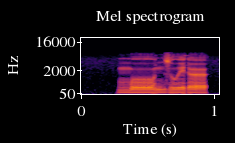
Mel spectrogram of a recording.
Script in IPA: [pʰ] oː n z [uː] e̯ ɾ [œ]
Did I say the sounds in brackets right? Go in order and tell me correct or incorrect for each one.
incorrect: m, incorrect: u, correct

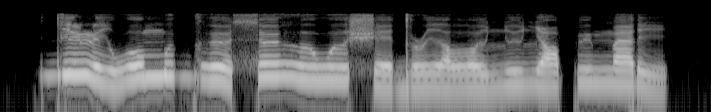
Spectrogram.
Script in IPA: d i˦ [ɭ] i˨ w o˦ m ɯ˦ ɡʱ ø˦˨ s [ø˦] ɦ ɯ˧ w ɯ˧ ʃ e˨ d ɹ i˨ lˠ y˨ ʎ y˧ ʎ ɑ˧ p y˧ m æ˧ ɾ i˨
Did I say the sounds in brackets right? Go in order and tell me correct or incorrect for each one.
correct, correct

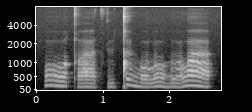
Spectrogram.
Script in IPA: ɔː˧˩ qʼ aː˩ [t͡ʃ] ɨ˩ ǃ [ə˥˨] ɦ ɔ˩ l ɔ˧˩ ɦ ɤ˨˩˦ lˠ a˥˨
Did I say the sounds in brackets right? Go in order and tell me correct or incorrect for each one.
incorrect: t͡sʼ, correct

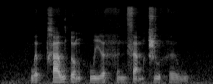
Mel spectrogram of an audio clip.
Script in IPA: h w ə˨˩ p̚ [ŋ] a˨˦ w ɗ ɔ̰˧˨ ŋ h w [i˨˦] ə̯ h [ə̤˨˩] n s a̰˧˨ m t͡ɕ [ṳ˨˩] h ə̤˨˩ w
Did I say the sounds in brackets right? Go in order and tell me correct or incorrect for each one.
incorrect: x, correct, correct, correct

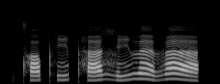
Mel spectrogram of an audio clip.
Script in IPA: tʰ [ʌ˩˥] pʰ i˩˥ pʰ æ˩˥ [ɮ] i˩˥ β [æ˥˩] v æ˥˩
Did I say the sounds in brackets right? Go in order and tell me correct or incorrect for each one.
correct, correct, incorrect: ɛ˥˩

